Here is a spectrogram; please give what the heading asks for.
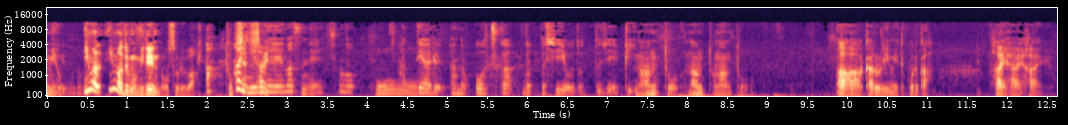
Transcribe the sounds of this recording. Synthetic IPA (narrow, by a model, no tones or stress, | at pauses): mʲionoimaimad̪e̞mo̞mʲiɾẽ̞nːo̞so̞ɾe̞βaat̪o̞kseɨ̥saiemasɨne̞̰so̞no̞ | oːhat̪ːe̞aɾɯ̟ano̞oːt͡sɨ̥kad̪o̞t̪ːo̞ɕiːo̞ːd̪o̞t̪ːo̞ʑe̞̰ːpʲḭːnãnt̪o̞nãnt̪o̞nãnt̪o̞ | aːkaɾo̞ɾʲiːmʲit̪ekoɾe̞ka | haiɦaihai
